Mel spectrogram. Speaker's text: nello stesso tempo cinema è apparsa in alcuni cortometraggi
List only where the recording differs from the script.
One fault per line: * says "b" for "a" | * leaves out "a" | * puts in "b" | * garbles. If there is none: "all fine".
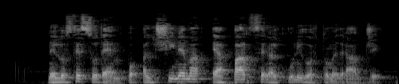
* puts in "al"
